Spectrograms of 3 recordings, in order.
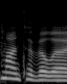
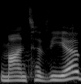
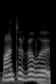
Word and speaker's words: Montavilla: of the area, and everybody's decided to keep the hard pronunciation of the L's in order to preserve the original naming.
